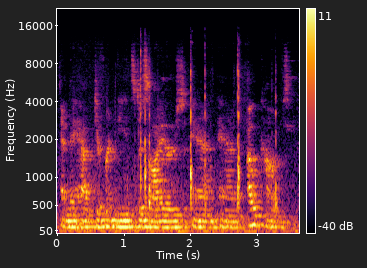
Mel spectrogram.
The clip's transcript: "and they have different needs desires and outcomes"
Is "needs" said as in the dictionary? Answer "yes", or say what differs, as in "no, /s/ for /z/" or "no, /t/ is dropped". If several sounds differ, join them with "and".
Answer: yes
